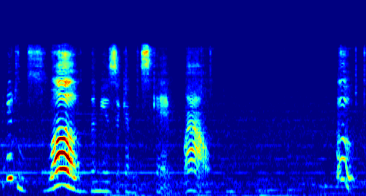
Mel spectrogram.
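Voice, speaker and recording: A woman's voice: mid-range voice, big pitch swings, measured pace, soft background music. A woman streaming herself playing a game, chatting casually with viewers, her voice strained and sore. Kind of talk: casual live gameplay commentary.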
